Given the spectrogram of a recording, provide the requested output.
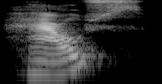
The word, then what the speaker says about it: house: Say the word again after me, house. Look at the letters in the word. Let's spell it out loud together. H-O-U-S-E. The letters O-U stand for the sound ow. The E is silent.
